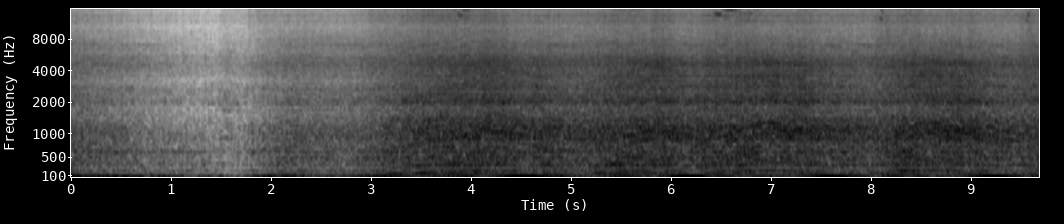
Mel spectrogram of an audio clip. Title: Auto Repair-bad ignition coil, watch the side of the case for the tracking spark.... #misfire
